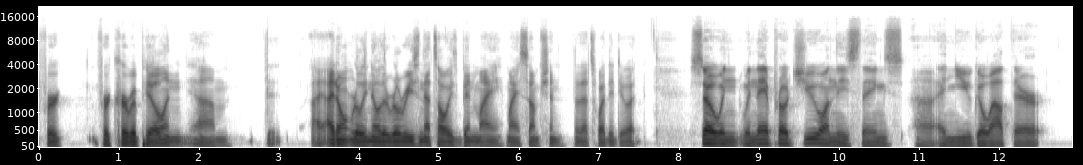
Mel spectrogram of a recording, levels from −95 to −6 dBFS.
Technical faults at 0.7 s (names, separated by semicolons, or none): none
